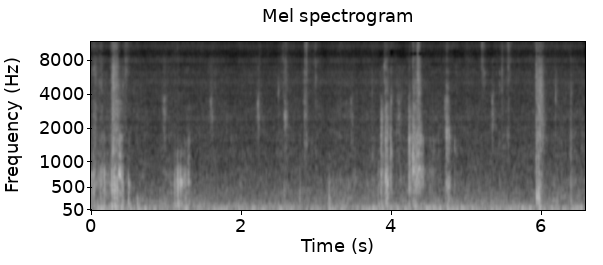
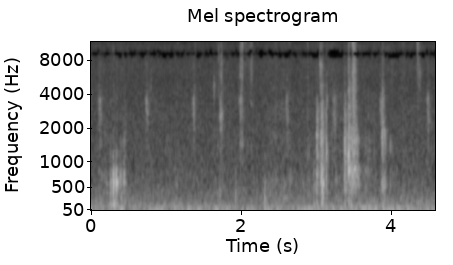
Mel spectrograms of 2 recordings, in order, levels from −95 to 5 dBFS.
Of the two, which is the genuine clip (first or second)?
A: second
